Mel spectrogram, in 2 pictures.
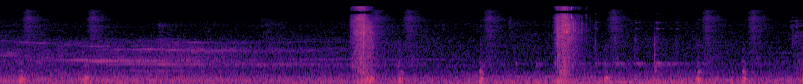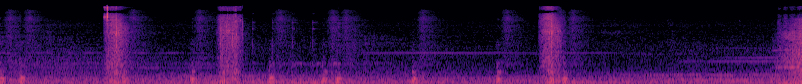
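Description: Soft menu clicks and whooshes sound as selections change.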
